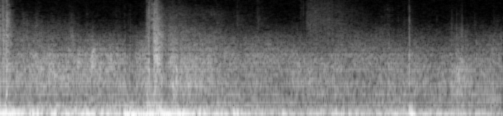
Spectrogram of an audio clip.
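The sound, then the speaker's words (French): A massive explosion of mines dug under German trenches, blown at the start of an attack, rumbles with deep, sustained booming, punctuated by sharp blasts early on and again near the end, loud with no voices. “Le départ était extraordinaire parce qu'à ce moment-là, on a fait sauter les tranchées allemandes par des mines qui avaient été creusées sous leurs tranchées. Et d'un coup, une énorme explosion qui avait complètement démoli leur ligne de défense.”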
